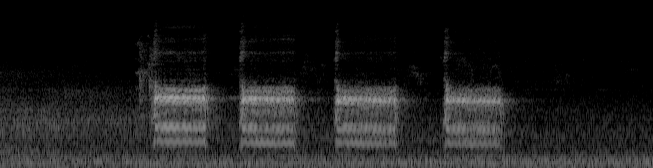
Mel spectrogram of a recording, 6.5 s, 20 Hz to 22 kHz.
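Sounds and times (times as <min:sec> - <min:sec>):
harsh nasal buzzy bird calls: 0:01.3 - 0:05.8.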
